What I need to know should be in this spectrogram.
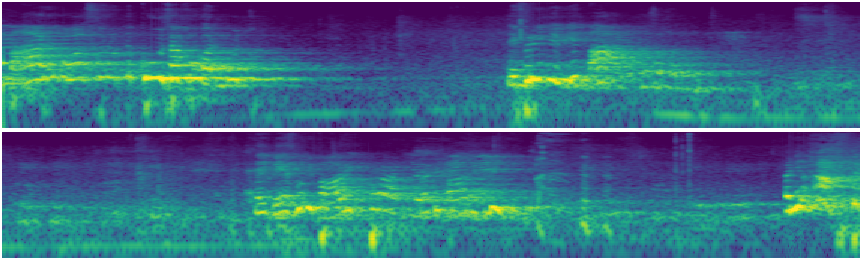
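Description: A middle-aged man speaks with animation into a microphone in an echoing hall.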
